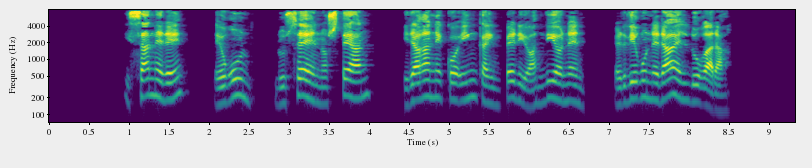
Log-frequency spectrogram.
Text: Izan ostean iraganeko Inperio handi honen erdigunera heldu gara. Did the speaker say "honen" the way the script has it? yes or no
yes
